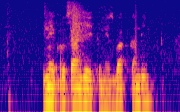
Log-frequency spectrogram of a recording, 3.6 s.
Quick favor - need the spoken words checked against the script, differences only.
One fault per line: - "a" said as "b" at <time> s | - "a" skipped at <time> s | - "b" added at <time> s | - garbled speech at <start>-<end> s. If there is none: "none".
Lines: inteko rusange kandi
- "itumizwa" added at 1.8 s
